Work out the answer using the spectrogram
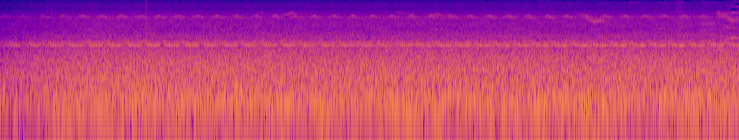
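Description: NJ Transit commuter train of double-deck Multilevel coaches at the station platform: a steady rumble with a thin high whine over it.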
